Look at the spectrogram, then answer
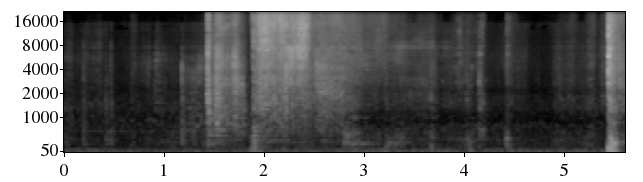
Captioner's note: foam scraping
